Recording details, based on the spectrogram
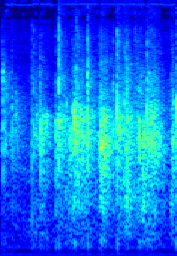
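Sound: audience clapping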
